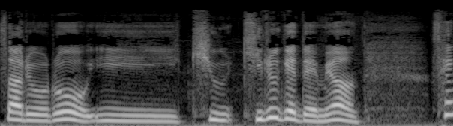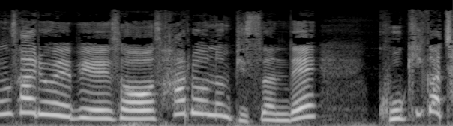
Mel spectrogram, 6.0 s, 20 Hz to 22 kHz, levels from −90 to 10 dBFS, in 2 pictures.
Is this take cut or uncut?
uncut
